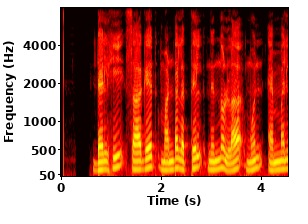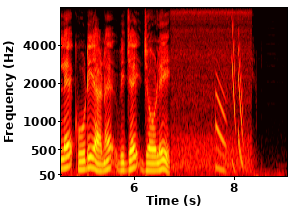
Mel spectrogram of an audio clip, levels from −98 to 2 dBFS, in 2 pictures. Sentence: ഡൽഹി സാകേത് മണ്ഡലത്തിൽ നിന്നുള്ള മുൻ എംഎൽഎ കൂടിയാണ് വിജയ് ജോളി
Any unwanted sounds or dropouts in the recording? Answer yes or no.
yes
